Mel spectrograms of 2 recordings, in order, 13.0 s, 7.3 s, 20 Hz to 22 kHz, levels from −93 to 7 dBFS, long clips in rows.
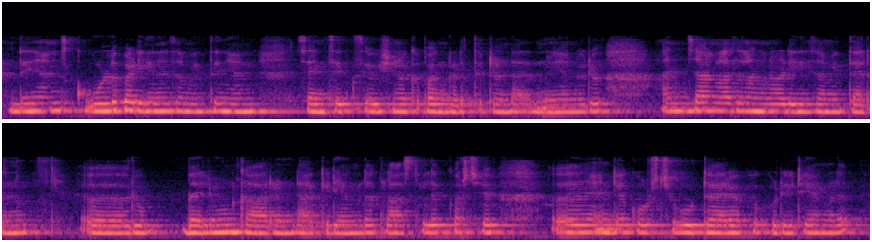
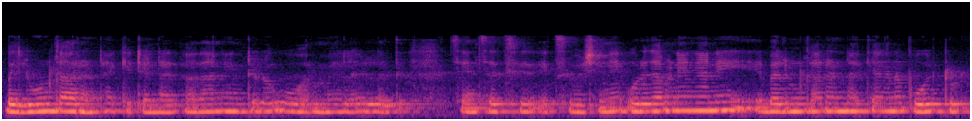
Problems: echo, low volume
